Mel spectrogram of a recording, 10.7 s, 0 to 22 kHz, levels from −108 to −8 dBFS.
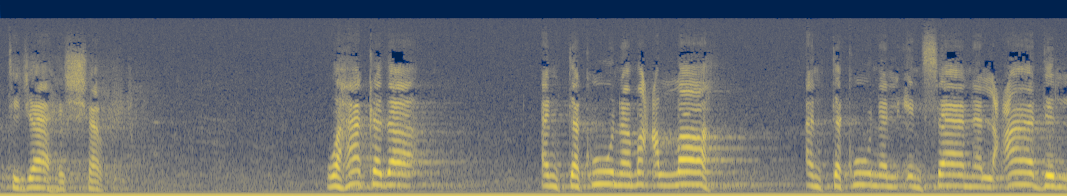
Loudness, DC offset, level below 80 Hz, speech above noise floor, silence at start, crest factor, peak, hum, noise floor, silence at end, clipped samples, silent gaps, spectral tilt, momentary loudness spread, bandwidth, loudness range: -22 LUFS; 4%; -58 dBFS; 25 dB; 0 s; 20 dB; -4 dBFS; none; -47 dBFS; 0 s; under 0.1%; none; -4 dB/octave; 20 LU; 15 kHz; 4 LU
